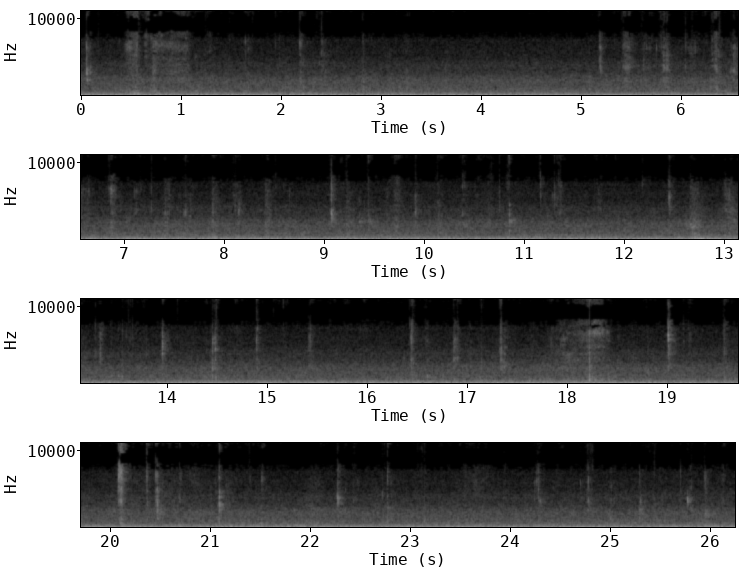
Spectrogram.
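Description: Fingers squelch and mix rice on a plate.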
